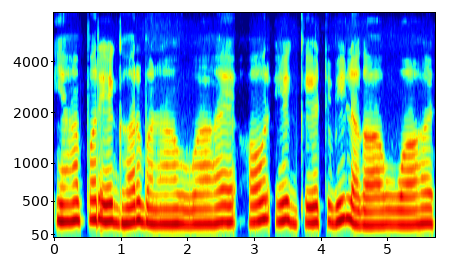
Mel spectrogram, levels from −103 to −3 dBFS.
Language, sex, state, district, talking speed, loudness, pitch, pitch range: Hindi, female, Bihar, Kaimur, 145 wpm, -13 LUFS, 210 Hz, 195-230 Hz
